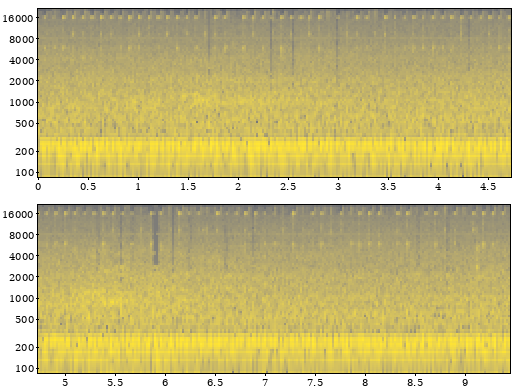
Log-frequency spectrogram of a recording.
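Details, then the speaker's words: Xbox Series S cooling fan after a potentiometer mod on the speed-signal pin: quiet, steady low hum with no rattle or scraping, set to a moderate speed; fan running normally at reduced speed. "And we are going to raise the the speed just to be like hearing the fan a little bit more faster, but it's not very loud. I think this is going to be a good speed."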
